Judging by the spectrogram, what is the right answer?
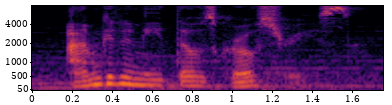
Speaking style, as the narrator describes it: the woman said quietly

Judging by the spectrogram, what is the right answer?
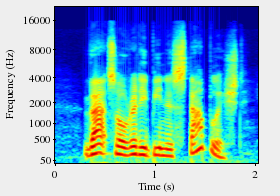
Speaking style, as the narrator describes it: he replied

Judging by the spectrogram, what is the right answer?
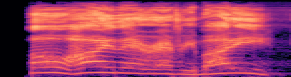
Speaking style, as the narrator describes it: Kit yells

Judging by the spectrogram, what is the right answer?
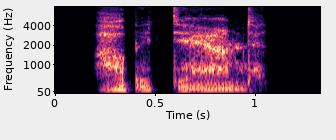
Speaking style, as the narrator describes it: he muttered

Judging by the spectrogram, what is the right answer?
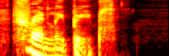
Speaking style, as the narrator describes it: Charles shook his head and muttered

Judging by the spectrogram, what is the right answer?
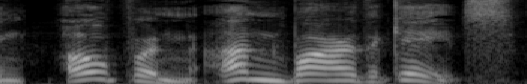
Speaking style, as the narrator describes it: shouting

